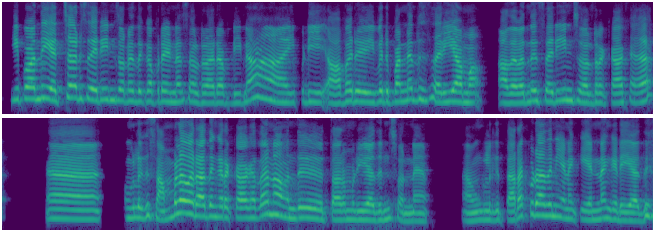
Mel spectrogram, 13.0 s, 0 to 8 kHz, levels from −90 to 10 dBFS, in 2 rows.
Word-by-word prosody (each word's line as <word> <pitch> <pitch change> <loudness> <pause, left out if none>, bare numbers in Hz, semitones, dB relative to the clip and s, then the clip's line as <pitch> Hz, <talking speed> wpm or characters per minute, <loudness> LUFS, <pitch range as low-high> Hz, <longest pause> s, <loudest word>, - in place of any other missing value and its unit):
இப்போ 285 - -3
வந்து 295 +1 +2
ஹெச்.ஆர். 295 +4 +2
சரின்னு 265 0 +1
சொன்னதுக்கு 240 -1 -2
அப்புறம் 240 0 -1
என்ன 225 0 -2
சொல்றாரு 210 -2 -2
அப்டின்னா 210 +6 -4 0.4
இப்டி 230 +1 -8 0.2
அவரு 240 +2 0
இவரு 235 +1 -2
பண்ணது 270 +3 0
சரியாமா 225 -1 +2 0.3
அத 205 - 0
வந்து 245 +3 -1
சரின்னு 250 +2 -2
சொல்றக்காக, 215 0 -2 0.8
அ - - +2 0.7
"உங்களுக்கு 235 +4 -2
சம்பளம் 310 - +6
வராதுங்கிறக்காக 245 -4 +4
தான் 305 - +2
நான் 270 -4 +2
வந்து 230 +1 0 0.3
தர 190 0 +1
முடியாதுன்னு 190 +2 -1
சொன்னேன். 165 -1 -5 0.5
உங்களுக்கு 190 0 -6
தரக்கூடாதுன்னு 275 +2 +2
எனக்கு 205 -2 -5
எண்ணம் 215 +2 -2
கிடையாது." 175 +4 0
230 Hz, 150 wpm, -24 LUFS, 210-260 Hz, 0.8 s, சம்பளம்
